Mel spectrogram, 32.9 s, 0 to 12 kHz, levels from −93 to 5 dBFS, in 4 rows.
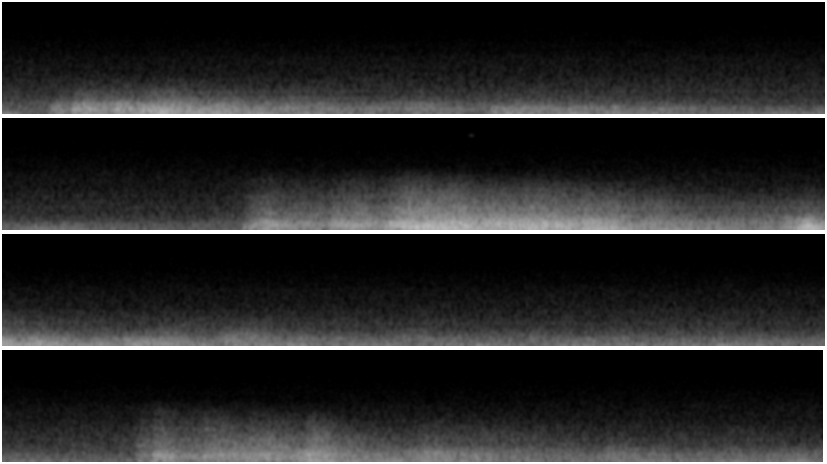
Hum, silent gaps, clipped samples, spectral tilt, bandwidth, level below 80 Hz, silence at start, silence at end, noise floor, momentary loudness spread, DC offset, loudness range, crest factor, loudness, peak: none; none; under 0.1%; -11.5 dB/octave; 4.1 kHz; -40 dBFS; 0 s; 0 s; -56 dBFS; 25 LU; under 0.1%; 23 LU; 22 dB; -34 LUFS; -12 dBFS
